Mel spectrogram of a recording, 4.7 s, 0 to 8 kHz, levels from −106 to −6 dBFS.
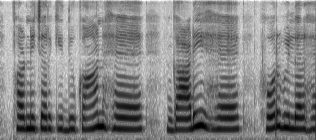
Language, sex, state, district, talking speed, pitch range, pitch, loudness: Hindi, female, Jharkhand, Garhwa, 115 wpm, 235-255 Hz, 245 Hz, -14 LUFS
